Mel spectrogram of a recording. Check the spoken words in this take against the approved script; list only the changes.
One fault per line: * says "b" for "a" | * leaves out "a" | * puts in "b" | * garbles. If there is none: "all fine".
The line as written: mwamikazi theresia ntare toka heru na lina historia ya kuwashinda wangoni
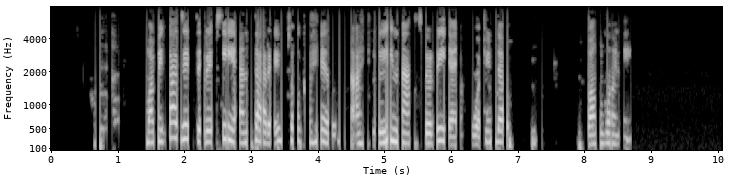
all fine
